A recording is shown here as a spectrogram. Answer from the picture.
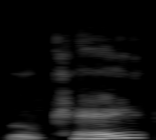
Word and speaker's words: Bucket: her name is Bouet she pronounces her name bouquet but it is spelled bucket b u c ke That is the running joke on this show.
